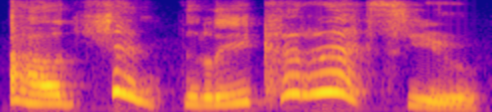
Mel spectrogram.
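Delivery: slow, high, with a rolled R; rolled R villain voice. Retold or imitated. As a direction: purr it slowly, rolling the R. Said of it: "he does that rolling with the R thing".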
